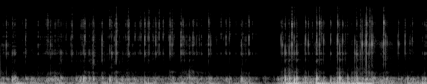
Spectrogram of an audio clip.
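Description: Fingers wearing metal thimbles scratch and tap the hollow, domed steel mesh grille of a large condenser microphone. The result is a dense, irregular stream of rapid clicks and scrapes with a heavy low rumble and bright metallic ticks. The sound dips briefly to near quiet partway through, then returns louder.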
